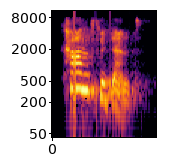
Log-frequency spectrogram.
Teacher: As you can see stress is on the first syllable.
